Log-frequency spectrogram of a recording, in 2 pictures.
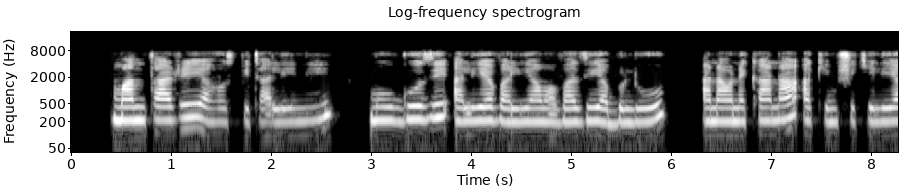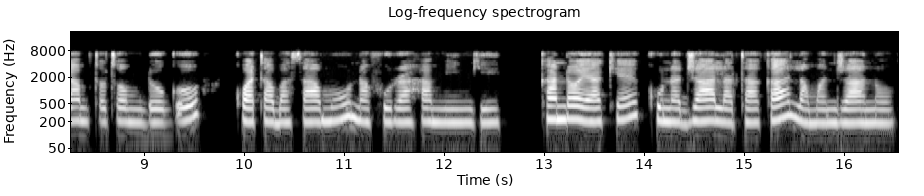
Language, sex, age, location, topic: Swahili, female, 36-49, Kisumu, health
